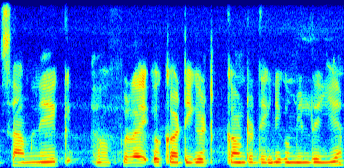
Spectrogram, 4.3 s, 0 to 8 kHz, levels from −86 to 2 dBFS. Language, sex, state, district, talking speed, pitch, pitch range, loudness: Hindi, male, Bihar, West Champaran, 125 wpm, 145 Hz, 145-150 Hz, -17 LUFS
